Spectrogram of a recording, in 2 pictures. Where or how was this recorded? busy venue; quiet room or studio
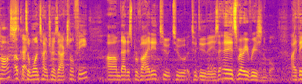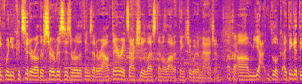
busy venue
